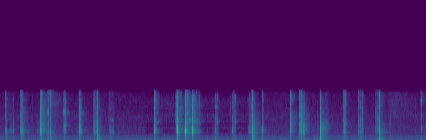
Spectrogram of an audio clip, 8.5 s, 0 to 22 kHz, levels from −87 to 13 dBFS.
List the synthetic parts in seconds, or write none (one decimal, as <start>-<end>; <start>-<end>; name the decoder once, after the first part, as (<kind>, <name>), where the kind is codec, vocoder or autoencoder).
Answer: 2.9-5.0 (vocoder, HiFi-GAN)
